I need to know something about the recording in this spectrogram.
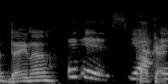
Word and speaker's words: Deanna: Is it Dina? Dana? It is. Yeah. Okay. It's spelled Deanna, but my family has always called me Dina for years.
